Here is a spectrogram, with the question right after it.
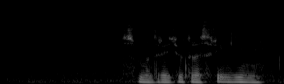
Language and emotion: Russian, neutral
